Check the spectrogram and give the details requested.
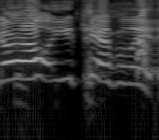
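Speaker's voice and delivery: mock screaming out loud. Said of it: "screaming out loud".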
